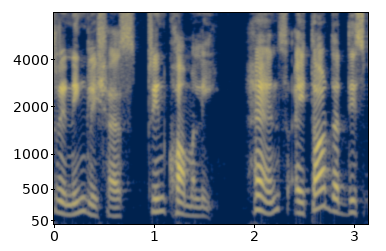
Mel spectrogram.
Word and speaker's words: Trincomalee: Shiva with a triangle is Trikonamalai, which is pronounced in English as Trincomalee.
